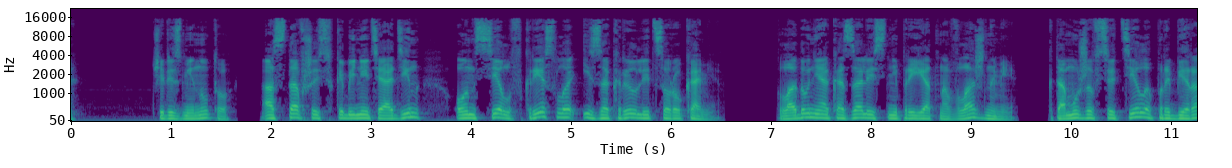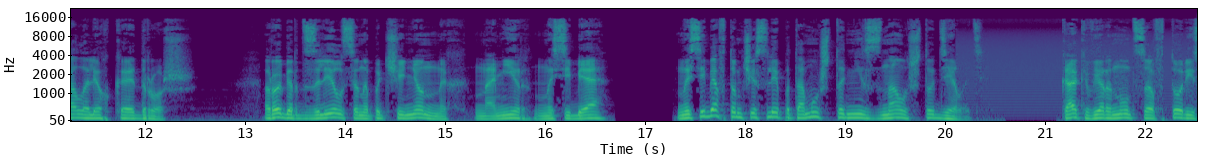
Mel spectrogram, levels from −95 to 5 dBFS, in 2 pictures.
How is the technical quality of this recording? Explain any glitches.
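One fault stands out: a DECT cordless phone buzz from 20.12 s to the end at 22.53 s. A nearby DECT handset or base transmits radio bursts 100 times per second, and the audio circuitry rectifies them into a thin, rasping 100 Hz buzz rich in harmonics, roughly 30 dB below the main sound. Unlike smooth mains hum, it sounds gritty and steady, and it appears only near the end rather than running throughout.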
